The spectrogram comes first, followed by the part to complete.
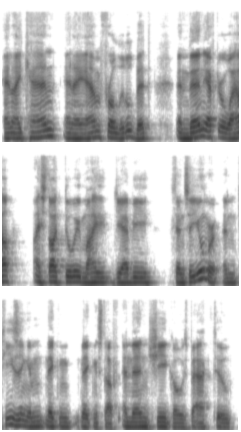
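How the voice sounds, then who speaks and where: A man, a guest on an interview, telling a personal story in a candid, reflective way and growing animated as he quotes his own conversations. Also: mid-range voice, moderate pace.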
